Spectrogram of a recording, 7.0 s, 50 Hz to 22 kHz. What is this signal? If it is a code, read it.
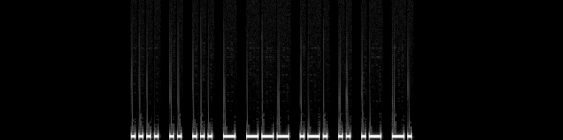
Morse code, heard as a keyed tone, about 25 wpm, 700 Hz. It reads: HISTORIAN
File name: practice / 25wpm / 9 Letter Words - First 3 Letters Given - 25wpm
